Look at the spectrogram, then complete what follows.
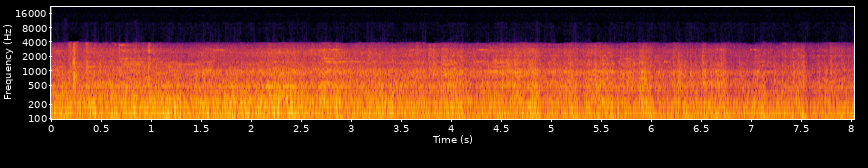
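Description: Loud, steady rumble picked up by a motorcycle-mounted camera: wind on the microphone mixed with the riding motorcycle's engine and road noise.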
